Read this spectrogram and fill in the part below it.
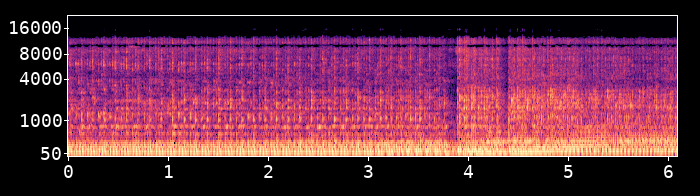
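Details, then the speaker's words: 1996 Ford Escort, stock tired engine before a Honda K24 AWD swap: loud, lumpy idle with uneven low thumping and ragged beat, sounding like an old tractor; rough-running engine, cause not evident. "all right guys so we got it pulled in this thing is hilarious it sounds like a trap tractor is so loud and it runs so rough sounds like an old tractor"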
